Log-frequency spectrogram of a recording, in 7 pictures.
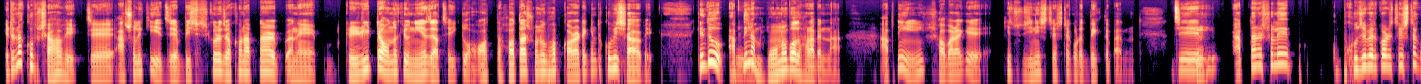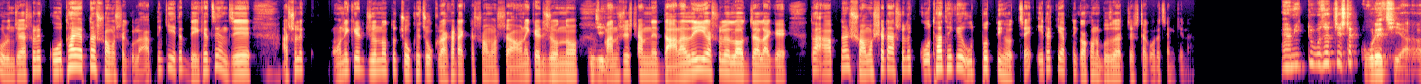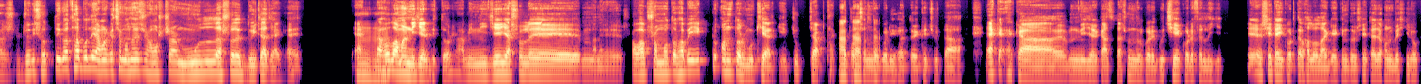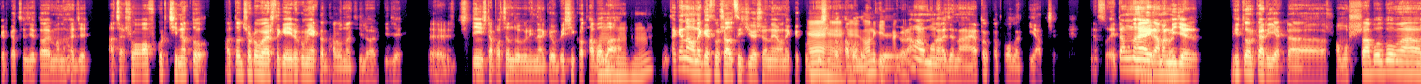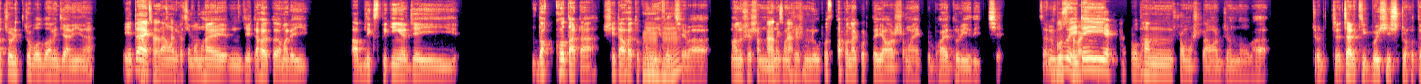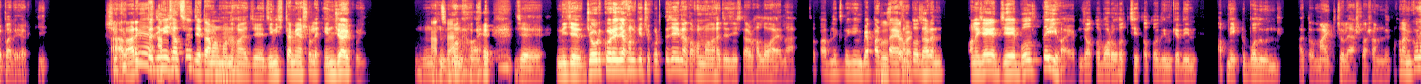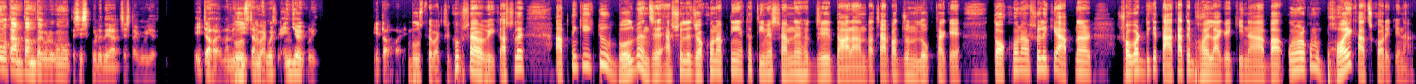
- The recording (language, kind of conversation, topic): Bengali, advice, উপস্থাপনা বা জনসমক্ষে কথা বলার সময় আপনার তীব্র অস্থিরতা কেমন, তা বর্ণনা করবেন?
- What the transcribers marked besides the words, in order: in English: "শো অফ"; unintelligible speech; in English: "পাবলিক স্পিকিং"; laughing while speaking: "উম মনে হয় যে নিজে … ভালো হয় না"; in English: "পাবলিক স্পিকিং"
